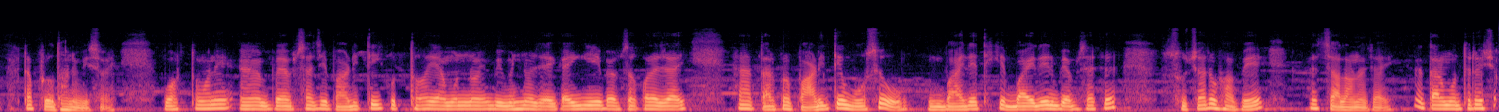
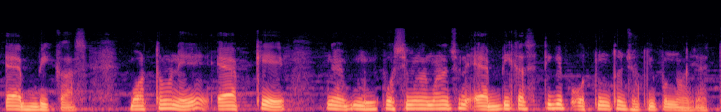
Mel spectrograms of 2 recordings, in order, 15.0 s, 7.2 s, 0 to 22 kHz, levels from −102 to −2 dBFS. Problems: constant background noise, continuous background conversations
